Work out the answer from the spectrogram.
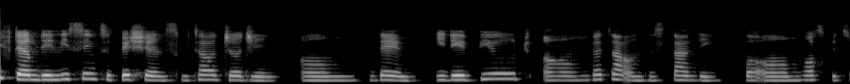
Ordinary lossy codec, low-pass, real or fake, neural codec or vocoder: none; 7.2 kHz; fake; autoencoder, 48 kHz, 32 numbers a frame, DAC-VAE, trained on Japanese speech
